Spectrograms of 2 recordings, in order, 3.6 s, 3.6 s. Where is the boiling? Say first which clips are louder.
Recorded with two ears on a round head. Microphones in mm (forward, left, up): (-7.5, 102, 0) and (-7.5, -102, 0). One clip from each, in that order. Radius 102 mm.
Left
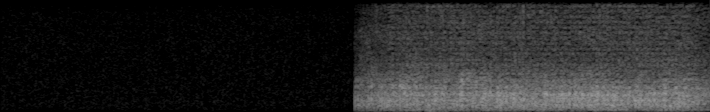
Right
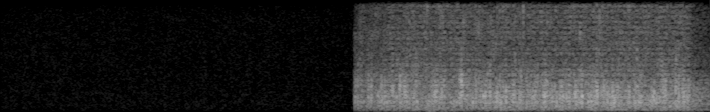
Right 6 dB; 80° right, 1.0 m.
